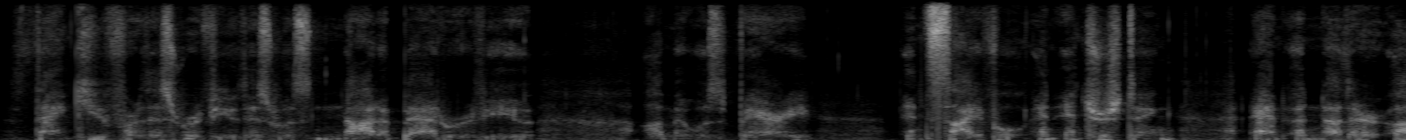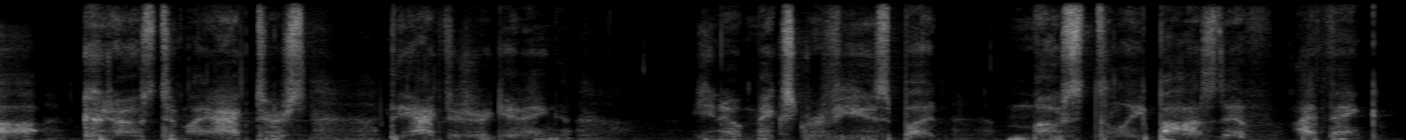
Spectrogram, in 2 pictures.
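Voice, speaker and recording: A man speaking in a hushed, breathy, husky ASMR whisper, reading aloud and commenting in a deliberate way. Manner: slow, deliberate, hushed delivery. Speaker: filmmaker reading reviews of his movie.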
